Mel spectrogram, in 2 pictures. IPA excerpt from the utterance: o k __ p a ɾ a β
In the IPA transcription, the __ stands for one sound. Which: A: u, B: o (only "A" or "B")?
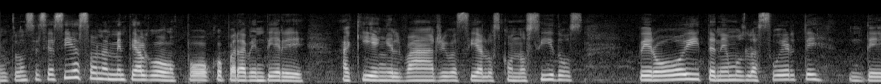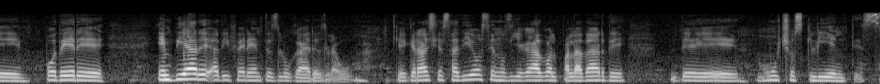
B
